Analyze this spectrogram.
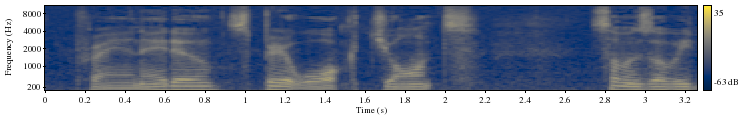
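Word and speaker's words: Piranhado: um skills play with toads explosive so it's pronounced prayer nado spirit walk jaunt summons OV dogs burning dogs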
